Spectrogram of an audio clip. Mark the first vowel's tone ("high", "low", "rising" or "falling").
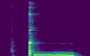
rising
